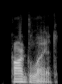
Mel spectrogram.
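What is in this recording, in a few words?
"goglet", American English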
